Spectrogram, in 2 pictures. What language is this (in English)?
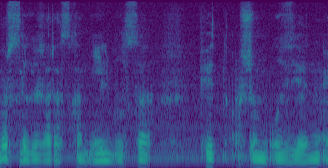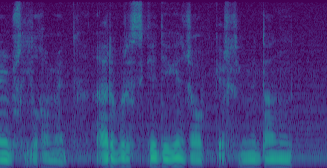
Kazakh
